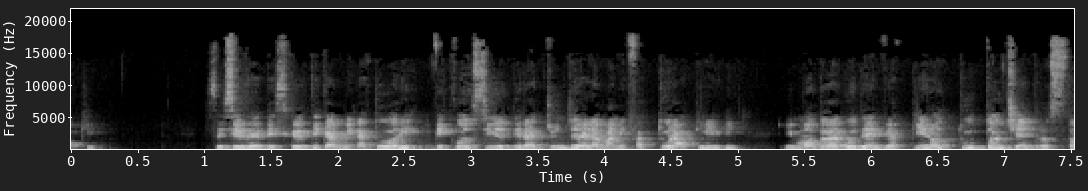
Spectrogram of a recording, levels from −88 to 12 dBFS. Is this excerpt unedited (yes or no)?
yes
